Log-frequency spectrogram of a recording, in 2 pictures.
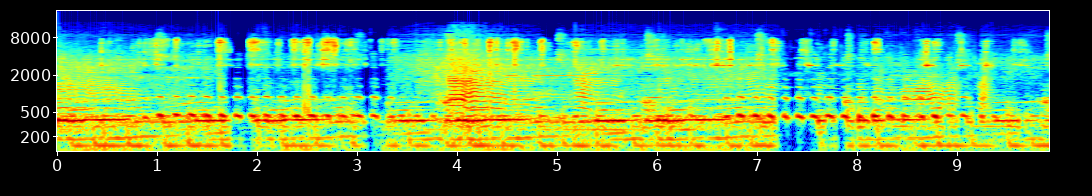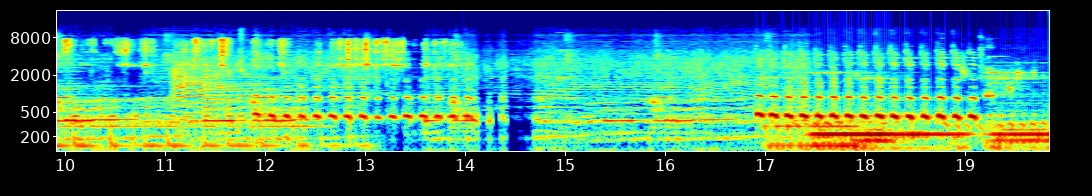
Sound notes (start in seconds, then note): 14.3 whimpers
